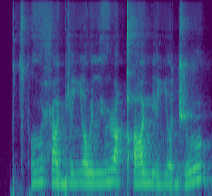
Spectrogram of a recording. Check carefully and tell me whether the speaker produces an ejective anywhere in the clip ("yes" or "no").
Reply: yes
